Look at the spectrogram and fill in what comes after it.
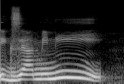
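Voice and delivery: stress on final syllable nee of examinee. Explaining word stress in examinee, stress on last syllable nee. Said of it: "Nee is given more stress".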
